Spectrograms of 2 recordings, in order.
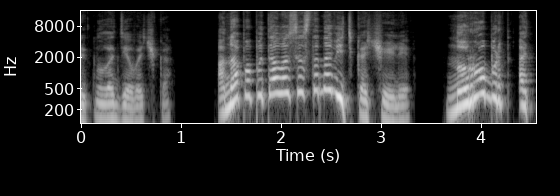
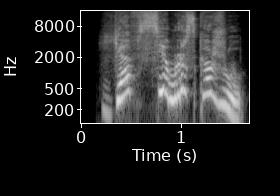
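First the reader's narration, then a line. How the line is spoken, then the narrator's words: Shouted. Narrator (Russian): крикнула Элизабет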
